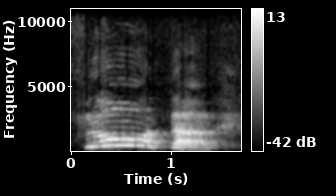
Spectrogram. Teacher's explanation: vocês perceberam que o fru, galera, foi a sílaba que eu falei mais forte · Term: sílaba mais forte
